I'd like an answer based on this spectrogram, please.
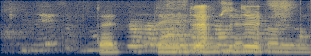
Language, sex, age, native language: Icelandic, male, 10, Icelandic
